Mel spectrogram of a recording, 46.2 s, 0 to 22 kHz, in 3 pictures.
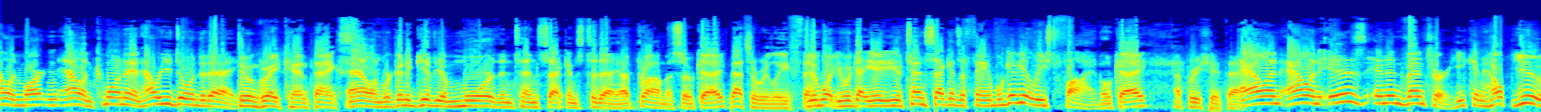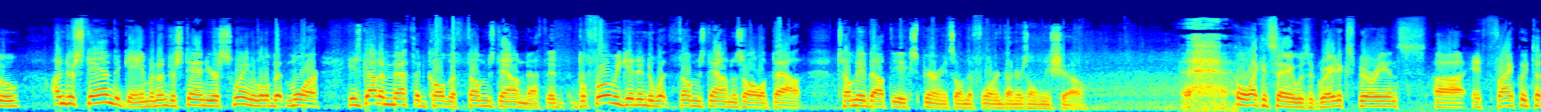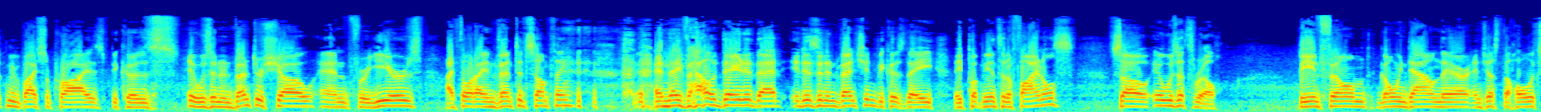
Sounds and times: Speech: 0.0 - 26.3, 27.2 - 36.6, 37.2 - 43.0, 43.8 - 46.2.

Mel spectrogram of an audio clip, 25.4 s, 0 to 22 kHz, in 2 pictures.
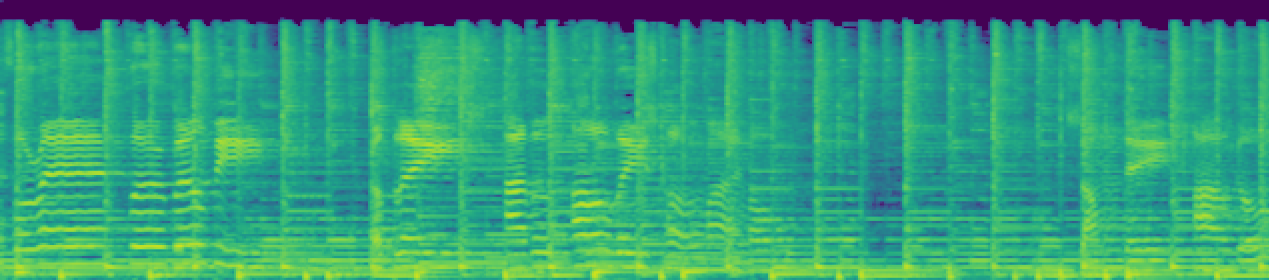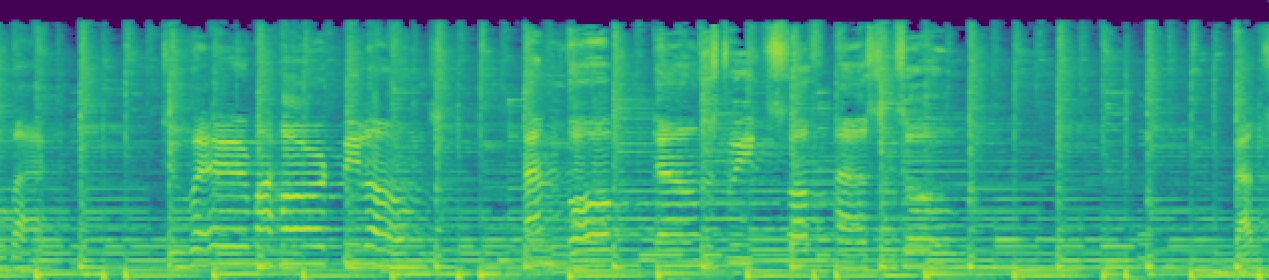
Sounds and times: Country: 0.0 - 25.3.

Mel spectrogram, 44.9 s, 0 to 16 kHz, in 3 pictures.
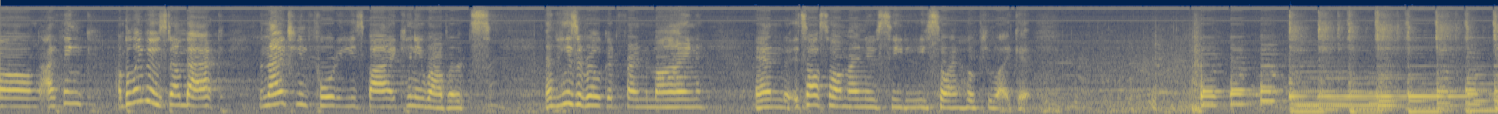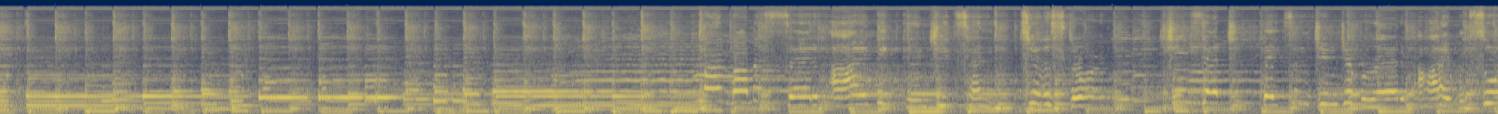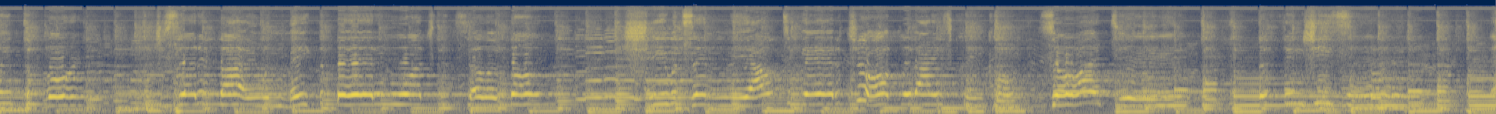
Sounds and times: Music: 12.0 - 44.9
Singing: 36.2 - 44.9.

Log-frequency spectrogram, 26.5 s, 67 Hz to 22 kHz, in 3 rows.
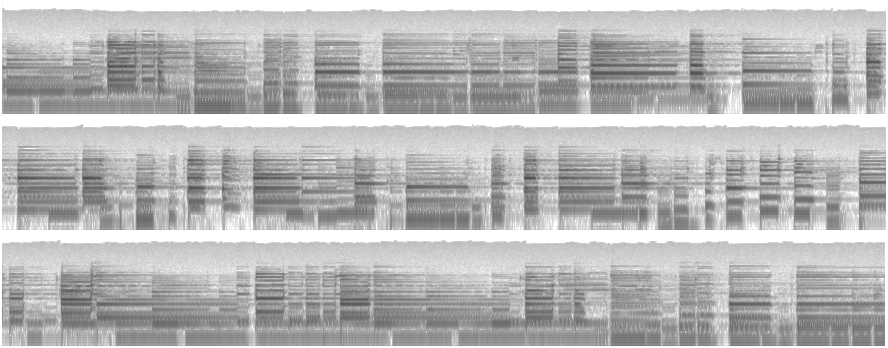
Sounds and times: Guitar: 0.0 - 26.5.

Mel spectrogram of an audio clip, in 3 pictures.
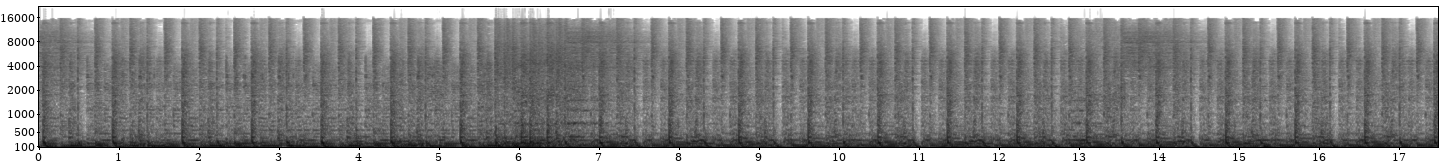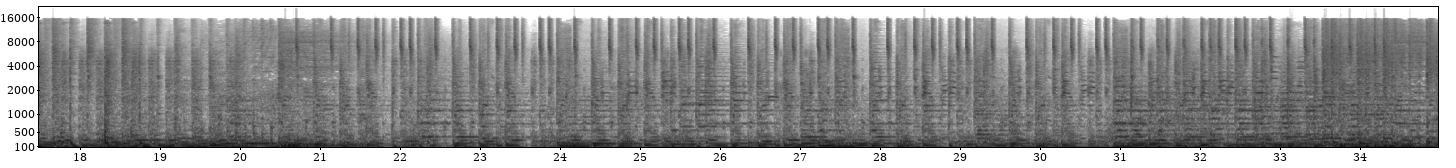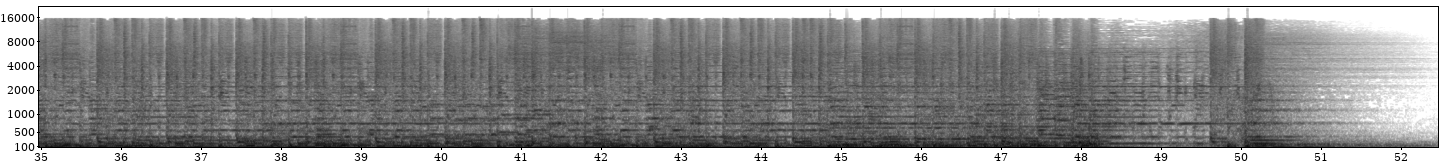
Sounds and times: Electronica: 0.0 - 51.2
Soundtrack music: 0.0 - 52.3.

